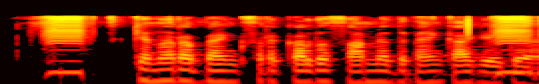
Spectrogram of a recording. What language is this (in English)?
Kannada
